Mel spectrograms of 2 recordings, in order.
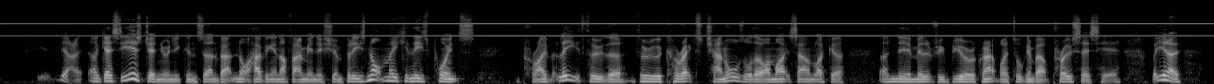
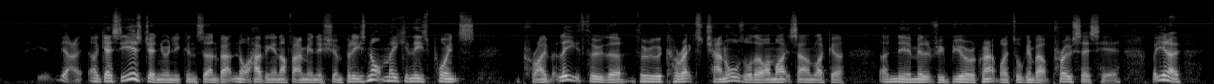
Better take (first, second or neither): second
